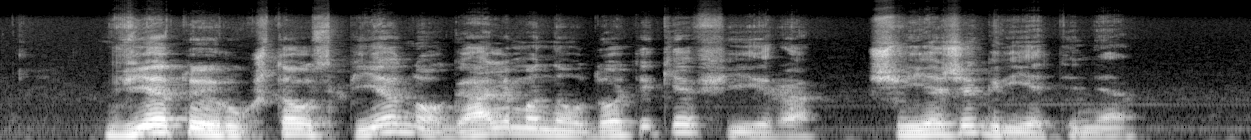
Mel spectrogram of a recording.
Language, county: Lithuanian, Kaunas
